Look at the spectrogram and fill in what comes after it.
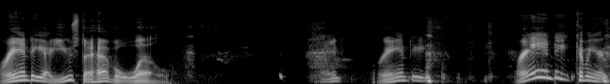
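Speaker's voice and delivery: high character voice, calling out with big pitch swoops. Saying the name Randy over and over for fun: Ted Levine voice. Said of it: "say Randy like Ted Levine".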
